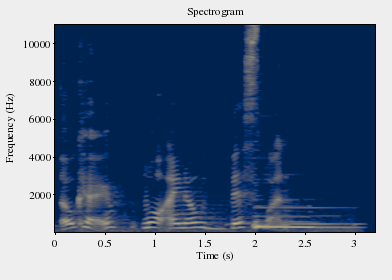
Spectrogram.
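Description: A young woman whose voice is almost gone talks to her live-stream viewers in a very slow, loose way. Her hoarse voice still sits high, and she giggles and rambles through her filler words. Soft ukulele strumming plays behind her in a small home room. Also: loud music behind the voice. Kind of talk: casual live-stream chat between songs. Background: her own ukulele strumming.

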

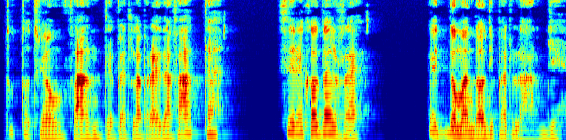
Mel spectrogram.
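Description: A man in his sixties from Italy, reading a fairy tale aloud slowly and expressively. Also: mid-range voice, creaky. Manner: slow, measured, expressive. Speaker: storyteller.

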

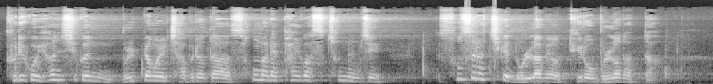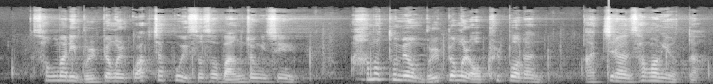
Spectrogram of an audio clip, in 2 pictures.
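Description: High-voiced male narrator, irritated. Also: expressive, normal speed, slight background noise. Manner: irritated inner monologue. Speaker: narrator and lead. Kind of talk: scripted drama narration.

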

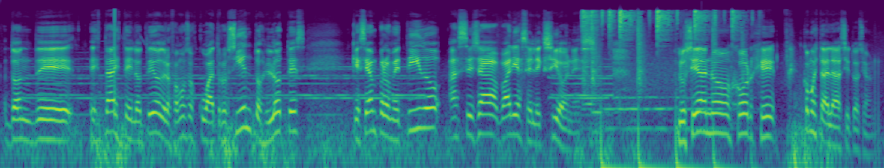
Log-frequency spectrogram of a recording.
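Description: A man with an Argentine accent, a reporter asking brisk, direct questions on site outdoors. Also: a little high, expressive, over music. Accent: Argentine Spanish. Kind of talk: on-site news interview. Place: outdoors by a street.

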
